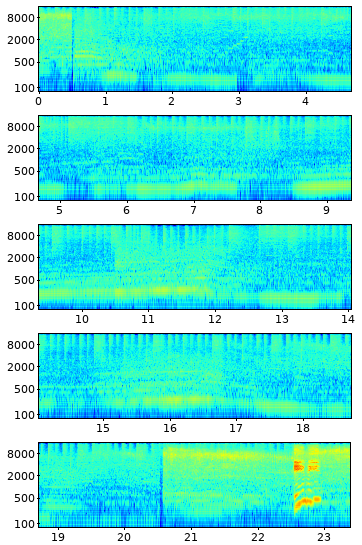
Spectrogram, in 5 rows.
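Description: Race cars in a racing video game, including a 1983 Porsche 911 930 Turbo, with engines droning and rising and falling through gear changes, a continuous loud pack under a commentator's voice.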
